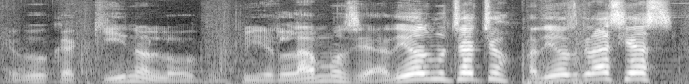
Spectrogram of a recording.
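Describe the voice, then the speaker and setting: Every scare draws a yelp and a curse from this young gameplay streamer, who has a Mexican accent and an excitable let's play style. He talks briskly in a fairly high voice. Faint music plays behind him.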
